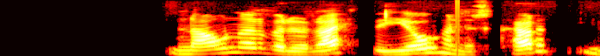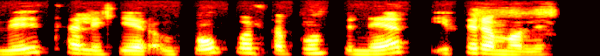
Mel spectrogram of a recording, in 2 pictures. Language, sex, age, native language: Icelandic, female, 50-59, Icelandic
